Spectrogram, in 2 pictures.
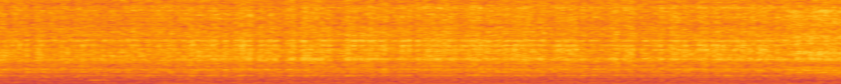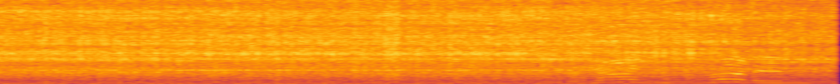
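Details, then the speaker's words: Snowmobile engine after installing a manual fuel pump and regulator, started with starter fluid: loud idle with harsh gravelly rattle throughout and no steady beat; runs rough with a new noise and odd smell, cause not confirmed. "But it sounds absolutely terrible. It wasn't making that noise before. It sounds like gravel or something. Sounds absolutely terrible."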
